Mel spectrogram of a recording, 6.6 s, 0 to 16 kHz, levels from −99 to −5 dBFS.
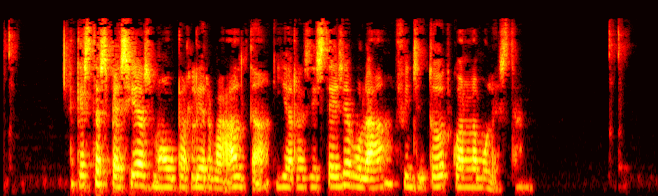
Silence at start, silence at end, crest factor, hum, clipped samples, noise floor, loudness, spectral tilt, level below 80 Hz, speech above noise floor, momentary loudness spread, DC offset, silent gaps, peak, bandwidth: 0.1 s; 0.45 s; 24 dB; none; under 0.1%; -87 dBFS; -22 LUFS; -1.5 dB/octave; -72 dBFS; 64 dB; 15 LU; under 0.1%; none; -2 dBFS; 11.5 kHz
